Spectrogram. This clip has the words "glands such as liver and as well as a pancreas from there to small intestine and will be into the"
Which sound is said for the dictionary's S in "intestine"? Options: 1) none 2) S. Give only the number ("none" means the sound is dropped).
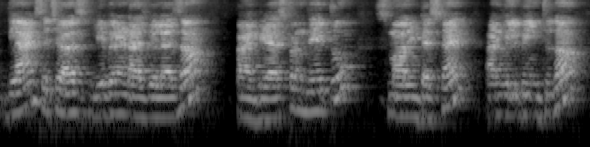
2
